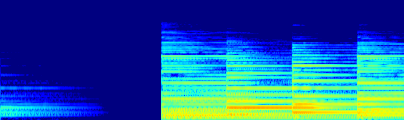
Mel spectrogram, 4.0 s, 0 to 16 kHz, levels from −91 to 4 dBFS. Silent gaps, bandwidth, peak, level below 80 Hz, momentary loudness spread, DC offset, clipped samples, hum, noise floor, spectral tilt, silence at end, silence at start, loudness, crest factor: none; 6 kHz; -12 dBFS; -46 dBFS; 6 LU; under 0.1%; under 0.1%; none; -72 dBFS; -9.5 dB/octave; 0 s; 1.6 s; -26 LUFS; 16 dB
